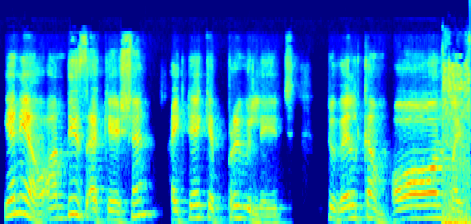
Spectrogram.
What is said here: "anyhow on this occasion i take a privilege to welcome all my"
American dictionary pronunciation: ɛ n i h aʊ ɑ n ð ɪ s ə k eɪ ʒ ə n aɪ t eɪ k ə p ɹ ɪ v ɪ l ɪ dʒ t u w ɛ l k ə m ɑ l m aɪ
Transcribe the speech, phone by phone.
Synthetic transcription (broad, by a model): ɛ n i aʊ ɑ n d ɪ s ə k eɪ ʃ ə n aɪ t eɪ k ə p ɹ ɪ v ɪ l ɪ dʒ t u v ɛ l k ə m ɑ l m aɪ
